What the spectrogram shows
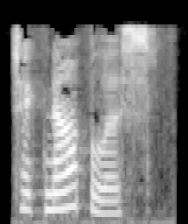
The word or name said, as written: technopolis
